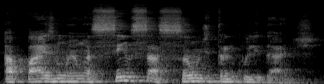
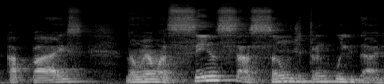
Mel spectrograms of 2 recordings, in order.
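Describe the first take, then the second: First: It is said at normal speed. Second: It is said slowly.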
